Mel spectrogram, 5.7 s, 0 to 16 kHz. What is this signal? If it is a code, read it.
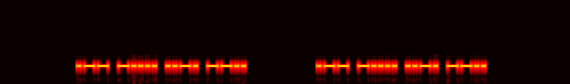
Morse code, heard as a keyed tone, about 34 wpm, 700 Hz. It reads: W6FZ W6FZ
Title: USA Call Signs - 4 Characters - Repeated 2x - 35wpm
